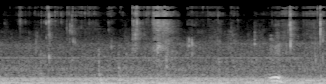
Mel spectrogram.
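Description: A person chewing and biting food, with scattered small wet clicks and smacks of the mouth over a steady low hum. There is a brief voiced sound about four seconds in.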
